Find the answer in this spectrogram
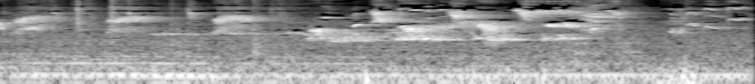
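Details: Long-tailed white-rumped shama in a captive breeding collection pouring out rich repeated whistled phrases that slide downward in quick succession, mixed with harsher squawky notes, over a steady low-pitched hum.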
